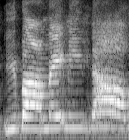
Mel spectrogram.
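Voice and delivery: usual speaking voice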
